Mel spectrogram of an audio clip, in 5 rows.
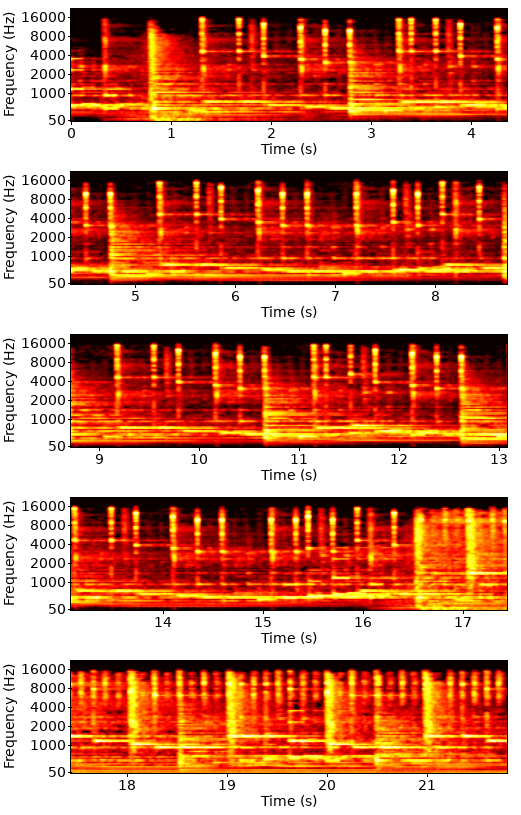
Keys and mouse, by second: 12.6 space, 14.4 click, 15.1 space, 16.7 click.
